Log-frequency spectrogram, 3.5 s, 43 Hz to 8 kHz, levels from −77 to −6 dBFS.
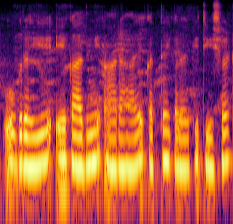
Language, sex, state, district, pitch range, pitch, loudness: Hindi, female, Madhya Pradesh, Bhopal, 160-180 Hz, 170 Hz, -14 LUFS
